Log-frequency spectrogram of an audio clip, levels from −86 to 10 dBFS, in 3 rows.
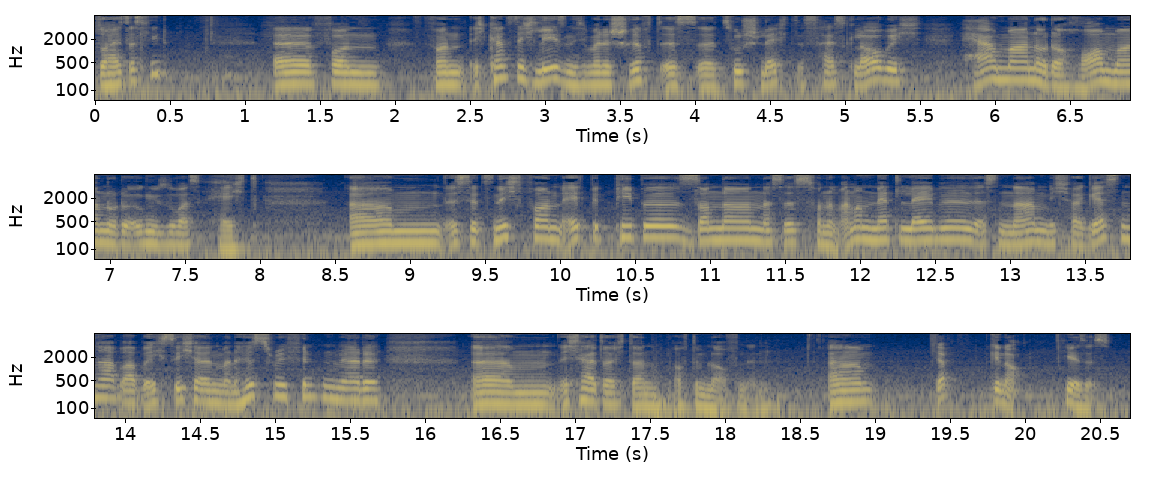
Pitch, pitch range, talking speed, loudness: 140 Hz, 120-165 Hz, 205 wpm, -18 LUFS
